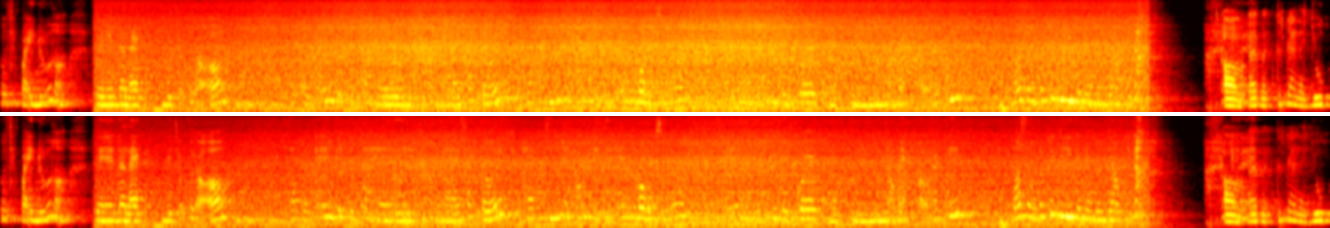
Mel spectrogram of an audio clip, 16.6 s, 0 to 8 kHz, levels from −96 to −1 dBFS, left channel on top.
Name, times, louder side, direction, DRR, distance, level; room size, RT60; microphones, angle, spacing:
voice 1, 0.0-2.9 3.6-9.3 9.6-12.0 12.5-14.5 15.1-15.7, equal, 20° right, 7 dB, 2.3 m, -29 dB
sound 1, 1.2-14.4, left 4 dB, 40° left, 1.0 m, -28 dB
voice 2, 2.9-3.7 9.2-9.6 12.9-13.3 15.3-16.5, left 2 dB, 75° left, 4 dB, 1.9 m, -30 dB
29.0 x 13.5 x 8.7 m, 0.91 s
head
